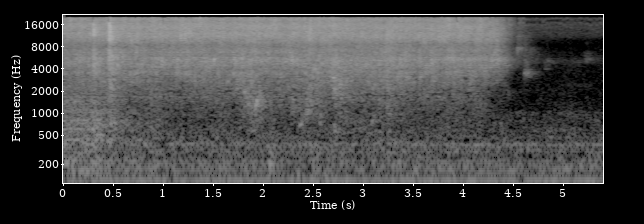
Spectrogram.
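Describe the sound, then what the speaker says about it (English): Steady rushing of cold tap water rinsing noodles in a sink, continuous and fairly loud, easing off near the end. "I just gave them a rinse with cold water"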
